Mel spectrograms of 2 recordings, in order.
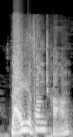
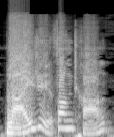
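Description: First: The main vowels are short and not opened wide. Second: The main vowels are stretched and opened wide. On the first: The speaker calls it wrong. "它比来日方长要好听得多" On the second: The speaker calls it right. "你听"

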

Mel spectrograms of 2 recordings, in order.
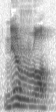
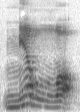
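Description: First: The i vowel after n is not spread. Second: The i vowel after n has spread lips. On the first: The speaker calls it wrong. "Don't say نِرَّ, نِرَّ, no, no, no, no, no. That's wrong" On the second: The speaker calls it right. "With the correct pronunciation of the kasra of the noon. So ni, ni, smile with it"

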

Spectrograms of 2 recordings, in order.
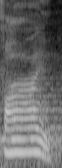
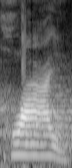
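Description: First: The word starts with a plain f sound. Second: The word starts with a kw consonant cluster. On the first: This is the regional dialect pronunciation. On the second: This is the standard pronunciation.

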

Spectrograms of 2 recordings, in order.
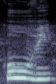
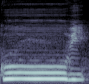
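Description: First: The vowel is clipped with a sharp jolt. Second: The vowel is drawn out long. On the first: The speaker calls it right. "এটা ধাক্কার মতন হবে" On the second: The speaker calls it wrong. "কেউ যদি বলে কুবি কিন্তু টান হয়ে যাচ্ছে, এটা হবে না"

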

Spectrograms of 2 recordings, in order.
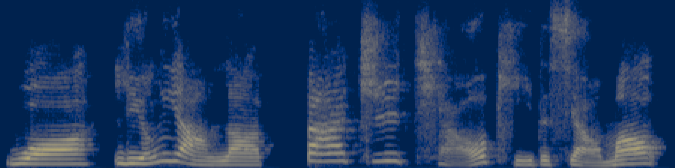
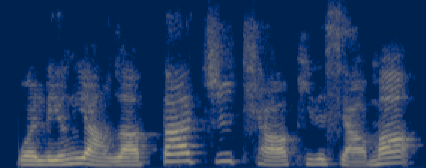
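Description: First: It is said at a normal pace. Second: It is said at a faster pace.

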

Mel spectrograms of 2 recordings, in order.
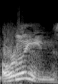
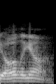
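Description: First: The name is said with an American pronunciation. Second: The name is said with a French pronunciation. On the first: "you're American" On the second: "or French, it'll be Orleon"

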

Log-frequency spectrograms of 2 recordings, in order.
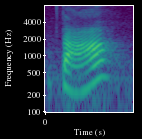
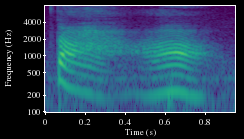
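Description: First: The syllable is said with a rising tone. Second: The syllable is said with a low dipping tone. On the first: It means to answer. "二声答" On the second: It means to hit. "三声打"

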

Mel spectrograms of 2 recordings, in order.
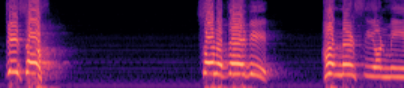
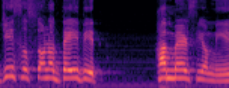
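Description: First: It is shouted more loudly. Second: It is shouted less loudly.

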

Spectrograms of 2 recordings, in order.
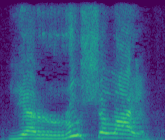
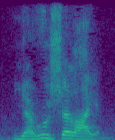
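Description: First: The r sound is rolled with the tongue. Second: The r sound is not rolled. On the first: The speaker calls it wrong. "always does it with the roll of his tongue" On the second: The speaker calls it right.

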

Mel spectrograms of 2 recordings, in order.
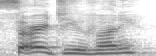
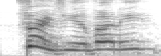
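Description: First: It is said in the speaker's normal voice. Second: It is said in a put-on character voice.

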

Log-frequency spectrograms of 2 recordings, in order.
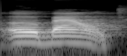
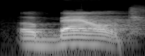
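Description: First: The stress is on the first syllable. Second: The stress is on the second syllable. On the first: The speaker calls it wrong. "chúng ta không đọc là about" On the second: The speaker calls it right. "Chúng ta nhấn âm tiết âm số 2"

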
